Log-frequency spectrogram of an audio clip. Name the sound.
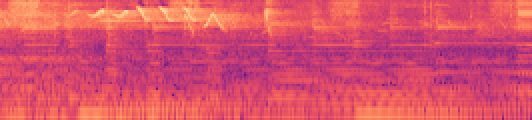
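nightingale singing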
